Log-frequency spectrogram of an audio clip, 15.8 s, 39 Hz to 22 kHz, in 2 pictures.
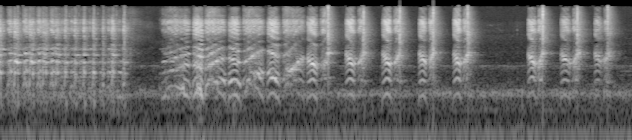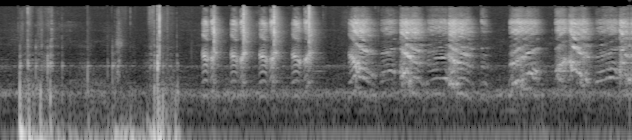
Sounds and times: jiggling toy 0.0 - 5.4

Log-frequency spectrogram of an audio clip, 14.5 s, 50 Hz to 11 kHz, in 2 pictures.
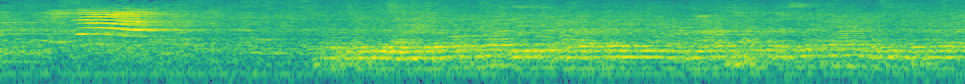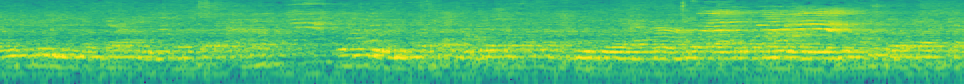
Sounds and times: airport crowd 0.0 - 14.4

